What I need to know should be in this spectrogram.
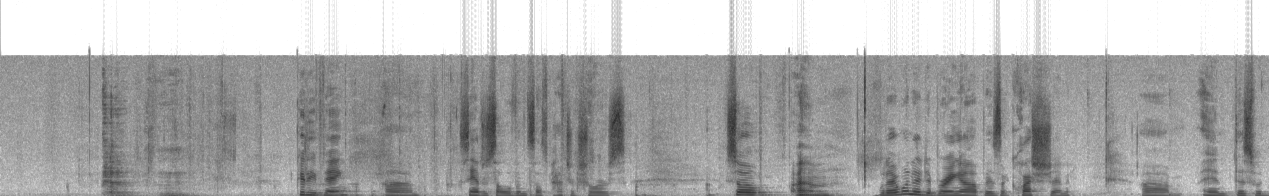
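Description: A second woman speaks into a microphone.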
